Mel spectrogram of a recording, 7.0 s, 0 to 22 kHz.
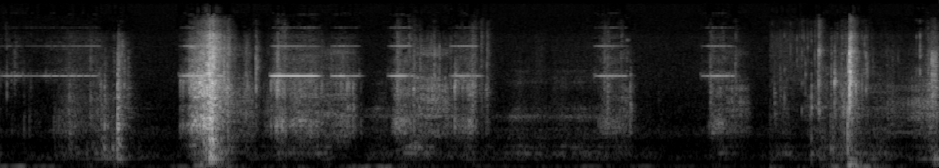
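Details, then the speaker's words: ISDT ESC70 brushed ESC (prerelease unit) set to rock crawler mode, which automatically sets a 4 kHz PWM frequency; a thin steady high whistle sounds with each short burst of motor running. "automatically the pwm frequency is set to 4 kilohertz and that's of course awful i hope you can hear the esc super noisy"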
